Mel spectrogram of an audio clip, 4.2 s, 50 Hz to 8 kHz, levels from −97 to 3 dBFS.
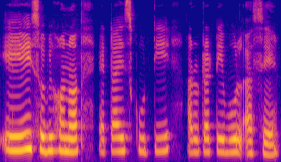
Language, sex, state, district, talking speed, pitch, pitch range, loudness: Assamese, female, Assam, Kamrup Metropolitan, 115 wpm, 245 Hz, 235-260 Hz, -16 LUFS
